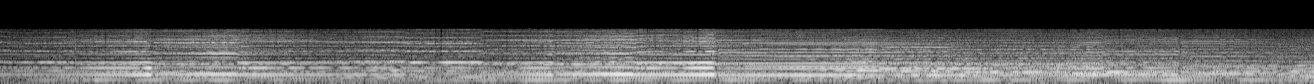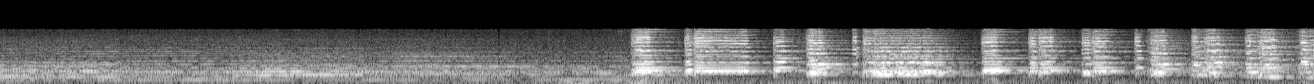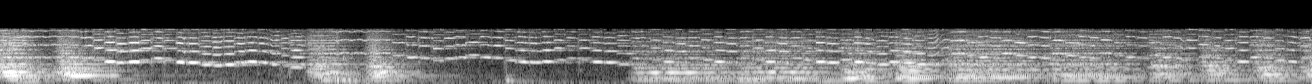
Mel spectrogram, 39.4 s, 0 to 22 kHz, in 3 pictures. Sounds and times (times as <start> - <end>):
Violin, fiddle: 0.0 - 39.4.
